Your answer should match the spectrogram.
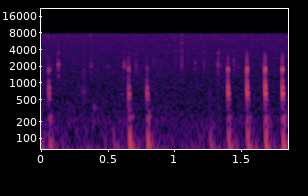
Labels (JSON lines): {"label": "biophony, knock", "recorder": "SoundTrap 300"}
